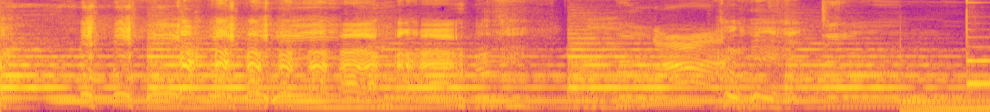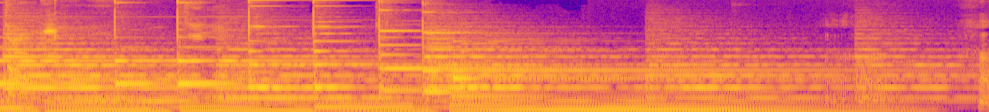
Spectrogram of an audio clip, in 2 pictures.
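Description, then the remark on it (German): Cathedral bells, set off by pressing, ring with bright, lingering tones, then a series of deep, resonant strokes follows in a steady rhythm, loud. Voices and laughter mingle with the ringing near the start. “Klingt eigentlich ganz hübsch, so eine Glocke.”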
